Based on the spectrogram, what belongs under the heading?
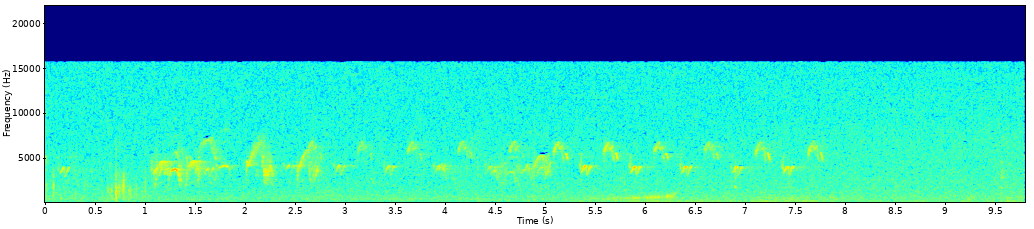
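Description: Small birds giving a quick series of short, high chirps over a steady faint outdoor hiss. The chirping stops about three-quarters of the way through.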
